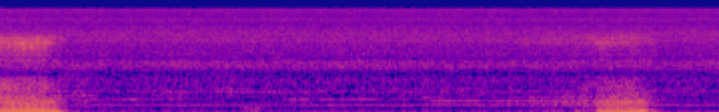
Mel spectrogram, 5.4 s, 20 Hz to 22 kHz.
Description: ~4 year old male bullmastiff snoring. Not one of his best snores, sometimes sounds like a drunken sailor with cheeks flapping on exhale.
